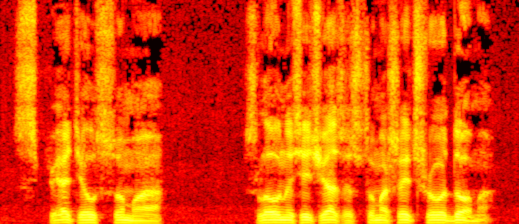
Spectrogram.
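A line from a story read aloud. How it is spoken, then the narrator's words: Amazed mutter. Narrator (Russian): С изумлением Джон Кенти пробормотал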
